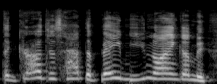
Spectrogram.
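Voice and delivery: very high-pitched pleading defense; incredulous protest. Retold or imitated. Husband telling wife the girl just had the baby, high protest. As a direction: plead your case way up high.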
